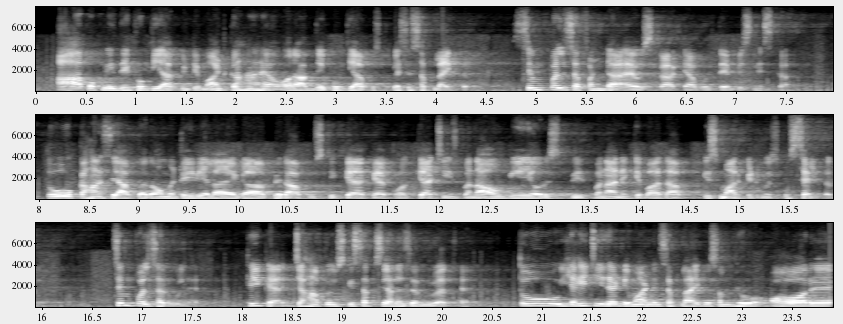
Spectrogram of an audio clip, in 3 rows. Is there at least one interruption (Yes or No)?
No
